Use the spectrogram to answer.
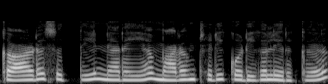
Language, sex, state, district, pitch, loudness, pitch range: Tamil, female, Tamil Nadu, Nilgiris, 215 Hz, -17 LUFS, 200-230 Hz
